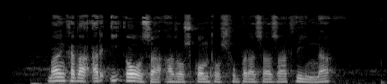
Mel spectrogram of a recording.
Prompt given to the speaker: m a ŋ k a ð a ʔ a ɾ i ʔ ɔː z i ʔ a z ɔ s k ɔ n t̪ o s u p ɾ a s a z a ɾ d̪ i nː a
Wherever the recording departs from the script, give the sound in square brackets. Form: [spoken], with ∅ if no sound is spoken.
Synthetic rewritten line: m a ŋ k a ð a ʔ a ɾ i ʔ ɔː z [a] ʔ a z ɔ s k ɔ n t̪ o s u p ɾ a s a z a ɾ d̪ i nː a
